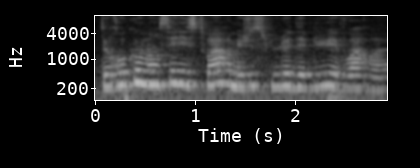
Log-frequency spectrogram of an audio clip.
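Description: A woman, a gaming YouTuber, chatting excitedly through a let's play with many fillers. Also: fairly high pitch, normal speed, slight background noise. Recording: echoey room with music.

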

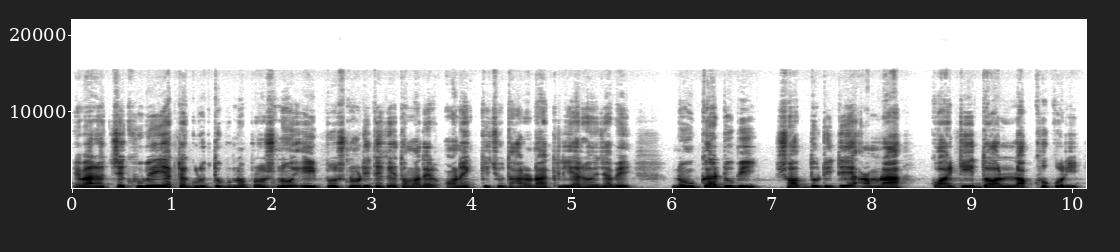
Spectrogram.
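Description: Bright-voiced man teaching grammar. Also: on the high side, fairly even intonation, a little fast, no room sound. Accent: Bengali. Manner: repeats and stretches syllables to show pronunciation; asks questions then answers them himself. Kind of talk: exam-prep grammar lesson.

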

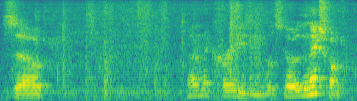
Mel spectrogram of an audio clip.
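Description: Warm, animated and a little high, the man's voice moves at an unhurried pace. He is a storage unit reseller in his forties, rambling through a casual home office vlog with many fillers while showing items on camera indoors. The highs are cut off, and there's a slight hiss or hum.

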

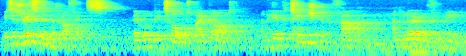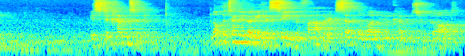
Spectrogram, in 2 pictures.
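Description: A man serving as a priest, proclaiming the gospel and preaching a homily in a measured, solemn way, with a cathedral echo around his voice. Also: medium pitch. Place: large church. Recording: long echoey church reverb with steady background noise.

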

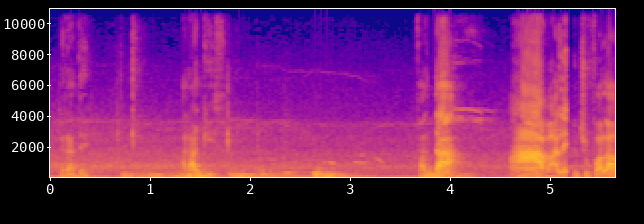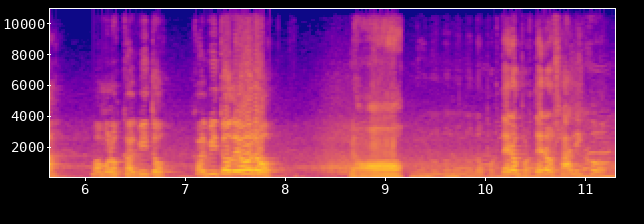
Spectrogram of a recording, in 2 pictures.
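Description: A young man commentating his football video game, shouting, groaning and swearing as he plays. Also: sits high, big pitch swings, measured pace, creaky, long pauses, soft background music. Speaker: gaming youtuber. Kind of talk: excited gameplay commentary.

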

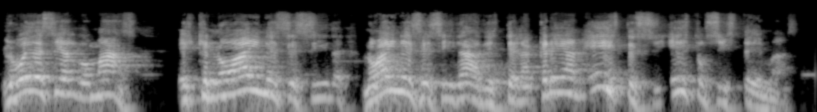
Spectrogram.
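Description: A man in his sixties preaching a sermon to ministers, firing rhetorical questions and swinging between quiet talk and shouting. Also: high-pitched, very animated, moderate pace.

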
